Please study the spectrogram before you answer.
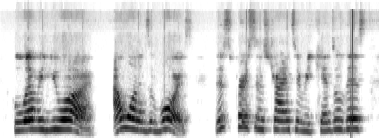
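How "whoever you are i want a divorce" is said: put-on sudden slip into New York accent. Saying 'i want a divorce', suddenly slipping into a new york accent. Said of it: "all of a sudden I went into my New York accent".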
